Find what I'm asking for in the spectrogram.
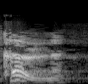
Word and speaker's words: Köln: It's Köln. K-O-umlaut-L-N, Köln. That's what it says outside the city. It's the way they all pronounce it.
